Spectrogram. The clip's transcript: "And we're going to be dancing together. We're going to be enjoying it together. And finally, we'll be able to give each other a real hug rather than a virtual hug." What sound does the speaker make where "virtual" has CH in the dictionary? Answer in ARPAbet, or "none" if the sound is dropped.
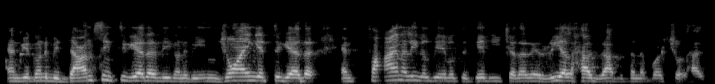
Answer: CH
